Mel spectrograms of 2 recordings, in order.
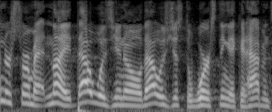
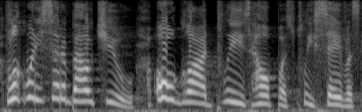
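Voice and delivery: higher, urgent plea that eases at the end; Hezekiah pleading; 6 semitones higher than usual. Retold or imitated. Hezekiah runs to God about Sennacherib's letters, pleading higher. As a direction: tattle to God like a frightened child. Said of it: "He gets to that temple and he says".

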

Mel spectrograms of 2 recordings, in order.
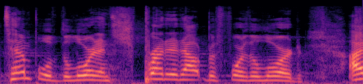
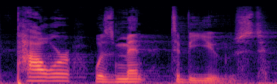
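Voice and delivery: lower, measured voice of the prime minister; a lower voice, settling the matter for good; quoting the prime minister; 8 semitones lower, 3 dB quieter than usual. Retold or imitated. Prime minister telling the airline to act, lower and measured. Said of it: "and he said".

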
